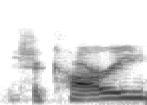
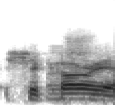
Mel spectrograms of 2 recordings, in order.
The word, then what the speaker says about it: Sha'Carri: culturally relevant, is I'm gonna butcher her name, Sha'Carri. Is that how you say it? You got it. Sha'Carri, I believe.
